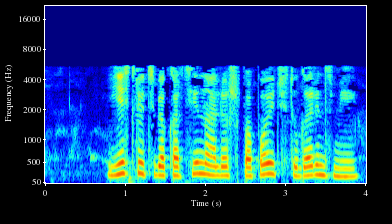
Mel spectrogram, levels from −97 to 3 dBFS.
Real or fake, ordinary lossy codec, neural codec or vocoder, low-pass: fake; MP3, 24 kbps; codec, 16 kHz, 4 kbps, X-Codec, WavLM features, trained on Multilingual LibriSpeech; 5.4 kHz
